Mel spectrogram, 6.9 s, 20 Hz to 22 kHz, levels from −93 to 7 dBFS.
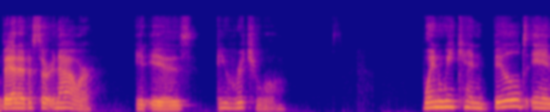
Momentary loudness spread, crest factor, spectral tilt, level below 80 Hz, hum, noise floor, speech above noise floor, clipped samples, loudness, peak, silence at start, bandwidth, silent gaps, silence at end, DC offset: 16 LU; 20 dB; -6 dB/octave; -68 dBFS; none; -76 dBFS; 53 dB; under 0.1%; -24 LUFS; -6 dBFS; 0 s; 12.5 kHz; none; 0 s; under 0.1%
